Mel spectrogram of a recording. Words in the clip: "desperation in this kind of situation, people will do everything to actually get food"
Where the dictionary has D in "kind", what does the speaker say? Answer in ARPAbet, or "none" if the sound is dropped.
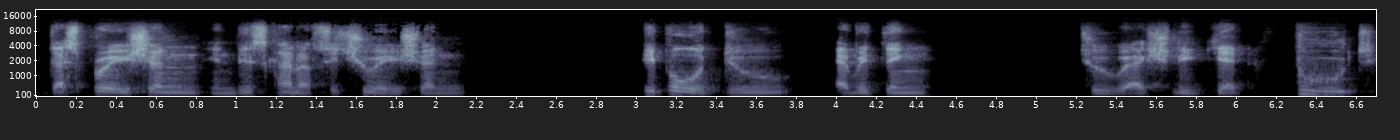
D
